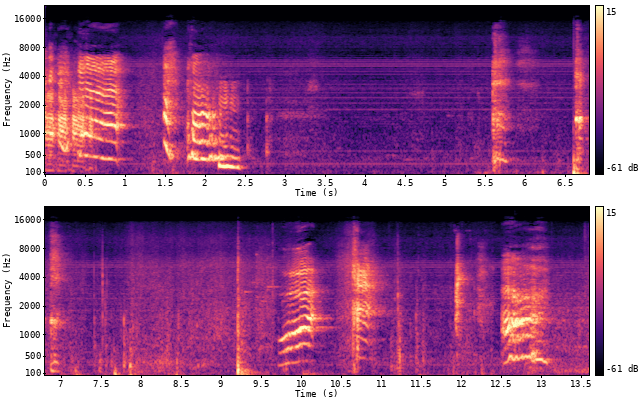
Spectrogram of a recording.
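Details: Infant laughing and babbling, with a few short coughs mixed in among the giggles.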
